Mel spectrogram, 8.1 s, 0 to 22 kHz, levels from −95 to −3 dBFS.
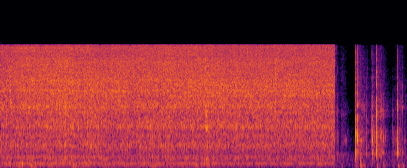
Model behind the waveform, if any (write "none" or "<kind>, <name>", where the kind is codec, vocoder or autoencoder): none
